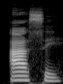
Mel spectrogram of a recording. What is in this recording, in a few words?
"hace", spanish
